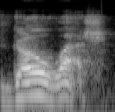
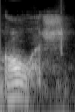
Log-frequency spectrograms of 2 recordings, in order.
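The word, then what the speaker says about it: Golesh: It is exactly what it looks like. It's Glesh or Galish. Golish.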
